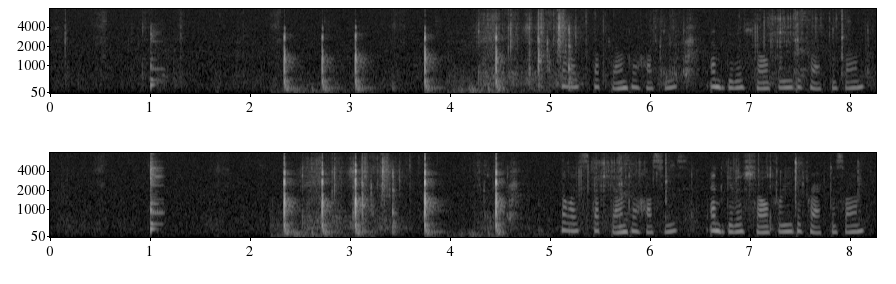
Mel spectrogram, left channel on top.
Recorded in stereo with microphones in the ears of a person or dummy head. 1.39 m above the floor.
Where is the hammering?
80° right.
